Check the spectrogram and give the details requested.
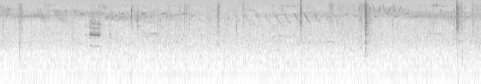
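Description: Birds chirping and calling, with a louder short call about two seconds in and a few sharp clicks, over a faint steady hum.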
